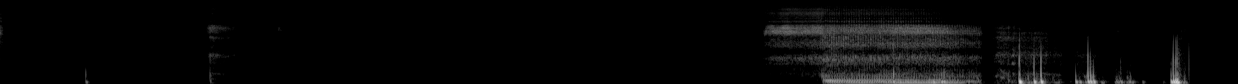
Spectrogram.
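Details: Moses, a loud-snoring pet dog, lets out a single low rumbling snore of about two seconds after long quiet, followed by scattered snorts and smacking mouth noises.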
